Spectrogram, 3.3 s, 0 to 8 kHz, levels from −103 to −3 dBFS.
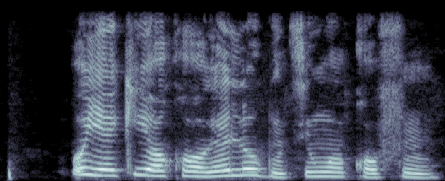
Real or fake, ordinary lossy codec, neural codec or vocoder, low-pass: real; none; none; 7.2 kHz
